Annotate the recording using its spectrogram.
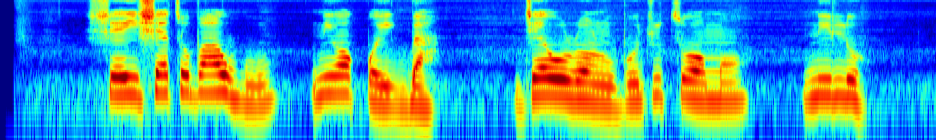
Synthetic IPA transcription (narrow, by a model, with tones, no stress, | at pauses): ʃe˧i˧ʃɛ˦to˦ba˦wu˨˦ | nĩ˦ɔ˦˨k͡pɔ˨i˨ɡ͡ba˨ | d͡ʒɛ˦o˦ɾɔ˧˨ɾ̃ũ˨bo˧d͡ʒu˦to˦ɔ˧mɔ̃˧ | nĩ˦lo˦˨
